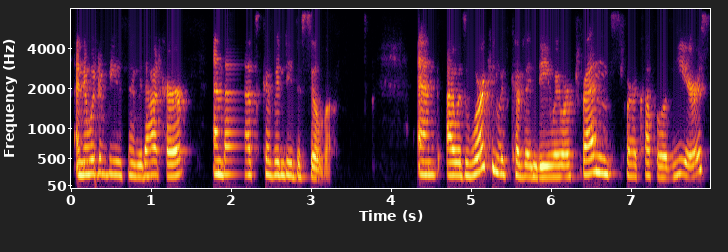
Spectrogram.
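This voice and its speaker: Woman, upbeat and giggly, kinda high voice, dull muffled call audio. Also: moderate pace. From Chile. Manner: upbeat, laughs often. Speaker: guest, lawyer turned space volunteer. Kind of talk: casual interview answer.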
